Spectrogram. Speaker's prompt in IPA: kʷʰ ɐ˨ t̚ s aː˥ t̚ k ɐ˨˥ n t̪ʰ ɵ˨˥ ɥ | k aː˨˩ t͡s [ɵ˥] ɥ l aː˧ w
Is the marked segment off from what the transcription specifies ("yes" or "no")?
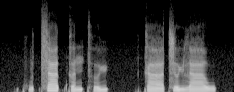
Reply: no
